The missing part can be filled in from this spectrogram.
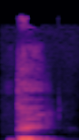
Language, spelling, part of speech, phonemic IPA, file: Dutch, de-, prefix, /deː/, Nl-de-.ogg
- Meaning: de-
